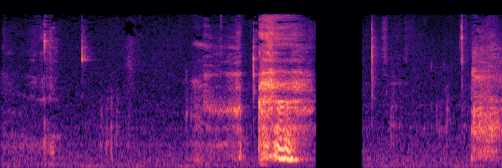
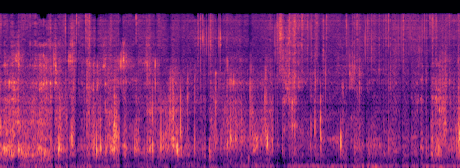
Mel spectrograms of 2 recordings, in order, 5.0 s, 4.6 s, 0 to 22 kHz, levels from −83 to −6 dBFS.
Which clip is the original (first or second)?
first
